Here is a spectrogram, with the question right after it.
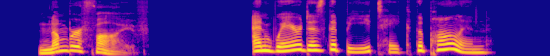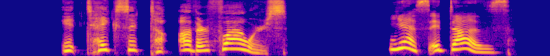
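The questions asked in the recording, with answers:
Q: And where does the bee take the pollen?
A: to other flowers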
